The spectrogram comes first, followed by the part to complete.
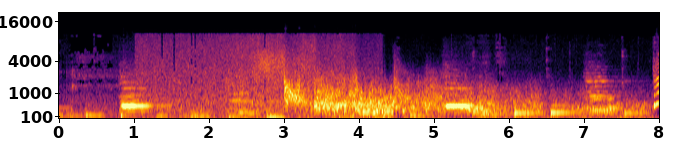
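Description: A thunderclap with a rush of rain that starts suddenly about a second in, is loudest around three seconds and dies away by the middle, over soft instrumental background music.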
